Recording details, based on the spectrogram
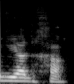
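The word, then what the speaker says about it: בְיָדְךָ: Natati v'yadcha. Natati v'yadcha. And there's no dagesh in the beit because the syllable is not closed.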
